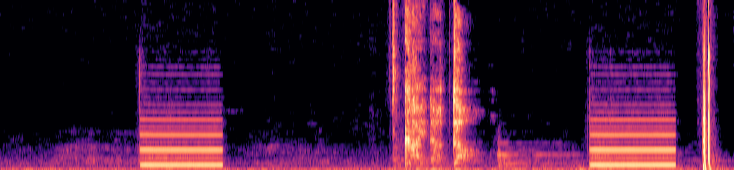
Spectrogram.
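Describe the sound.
A telephone ringing tone sounds on the line: two long, buzzy, steady tones separated by a pause filled with brief rustling and clattering noise, with a sharp click near the end.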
